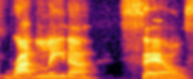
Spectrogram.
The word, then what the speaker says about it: Rodlena Sales: question all the time it's rotlina cells so uh rolina is spelled i mean it sounds just the way it's spelled i still tell people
